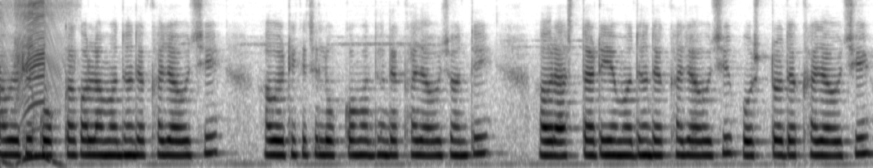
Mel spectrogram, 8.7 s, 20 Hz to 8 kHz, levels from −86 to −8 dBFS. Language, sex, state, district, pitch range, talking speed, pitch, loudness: Odia, female, Odisha, Malkangiri, 255-260 Hz, 125 wpm, 255 Hz, -15 LUFS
